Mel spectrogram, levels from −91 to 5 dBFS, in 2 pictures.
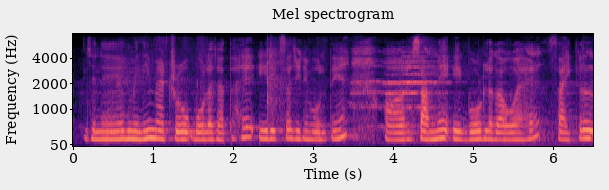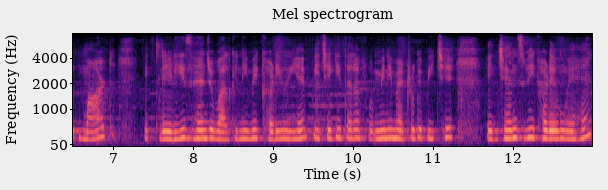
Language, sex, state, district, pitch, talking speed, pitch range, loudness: Hindi, female, Uttar Pradesh, Hamirpur, 215 Hz, 200 wpm, 205-225 Hz, -25 LUFS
